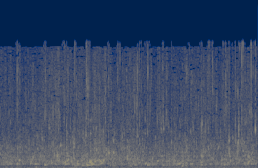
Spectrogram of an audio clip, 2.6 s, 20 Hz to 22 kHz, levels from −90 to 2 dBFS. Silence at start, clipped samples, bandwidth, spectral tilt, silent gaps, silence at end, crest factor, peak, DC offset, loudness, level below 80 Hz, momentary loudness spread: 0 s; under 0.1%; 17 kHz; -1.5 dB/octave; none; 0 s; 18 dB; -20 dBFS; under 0.1%; -38 LUFS; -64 dBFS; 4 LU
